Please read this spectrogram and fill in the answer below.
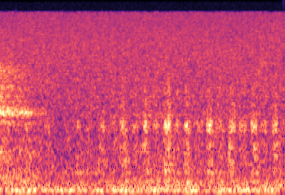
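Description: Glitter gel pen scratching quickly back and forth on paper as a small area is coloured in, a faint, fast, even rhythm of strokes.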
